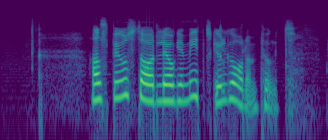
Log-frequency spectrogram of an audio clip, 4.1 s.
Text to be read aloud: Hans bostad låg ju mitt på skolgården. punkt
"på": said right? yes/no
no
